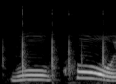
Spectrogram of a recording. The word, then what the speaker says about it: 묵호: 일어납니다 자 그 다음에 묵호 라고 해야지 무고 라고 하면 안됩니다 기업과 쉬우실 만나서 모코 이렇게 발음의 는 자음 추격이 일어나죠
